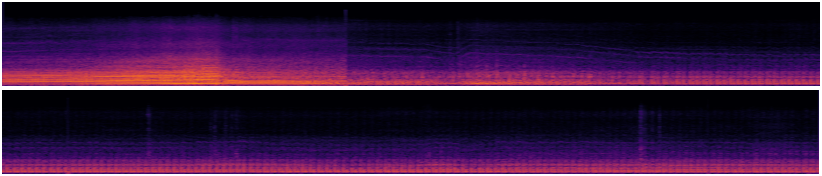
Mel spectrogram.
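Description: Suzuki motorcycle engine revving up under acceleration, its pitch rising for about three seconds. It then drops away to a steady idle as the bike waits in traffic.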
